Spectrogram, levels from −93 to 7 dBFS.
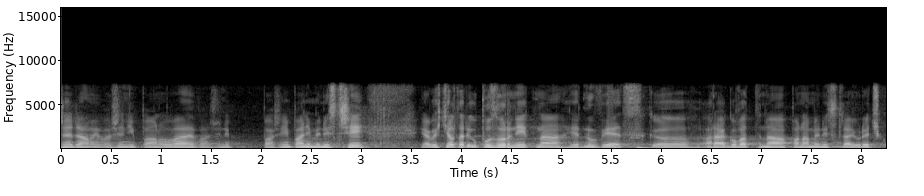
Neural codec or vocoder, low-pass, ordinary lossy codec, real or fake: none; 7.2 kHz; MP3, 96 kbps; real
